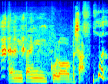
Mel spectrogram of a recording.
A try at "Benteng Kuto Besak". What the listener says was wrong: bukan kulo Pak tapi Kuto ya Pak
